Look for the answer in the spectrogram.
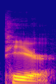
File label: "pier", English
